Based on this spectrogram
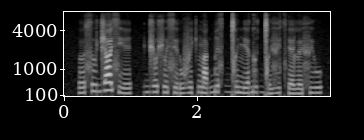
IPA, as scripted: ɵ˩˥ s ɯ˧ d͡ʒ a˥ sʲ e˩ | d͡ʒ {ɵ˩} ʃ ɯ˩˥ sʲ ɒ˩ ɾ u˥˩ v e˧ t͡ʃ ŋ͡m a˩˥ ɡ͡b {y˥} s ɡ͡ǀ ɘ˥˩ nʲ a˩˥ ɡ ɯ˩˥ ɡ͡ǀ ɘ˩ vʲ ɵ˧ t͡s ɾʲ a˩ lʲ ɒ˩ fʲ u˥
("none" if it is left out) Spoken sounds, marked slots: ɵ˥, e˥

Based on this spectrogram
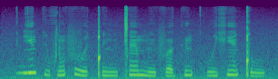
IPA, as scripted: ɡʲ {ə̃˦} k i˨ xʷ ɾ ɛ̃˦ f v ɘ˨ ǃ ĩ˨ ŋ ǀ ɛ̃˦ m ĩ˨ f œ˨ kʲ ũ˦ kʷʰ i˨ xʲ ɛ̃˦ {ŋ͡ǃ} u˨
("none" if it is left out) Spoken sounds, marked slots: ɛ̃˦, ǃ

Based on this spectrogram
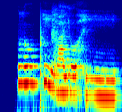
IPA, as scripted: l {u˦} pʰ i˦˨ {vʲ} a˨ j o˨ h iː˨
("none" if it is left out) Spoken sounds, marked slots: uː˦, v

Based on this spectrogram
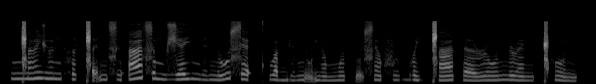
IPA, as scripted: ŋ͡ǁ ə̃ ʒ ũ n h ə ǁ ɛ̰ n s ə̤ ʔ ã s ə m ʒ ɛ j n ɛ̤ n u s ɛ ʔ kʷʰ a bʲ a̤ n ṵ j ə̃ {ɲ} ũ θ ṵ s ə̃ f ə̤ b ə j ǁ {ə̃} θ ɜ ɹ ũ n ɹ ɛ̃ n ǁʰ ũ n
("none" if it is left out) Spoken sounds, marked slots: m, ã

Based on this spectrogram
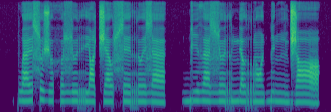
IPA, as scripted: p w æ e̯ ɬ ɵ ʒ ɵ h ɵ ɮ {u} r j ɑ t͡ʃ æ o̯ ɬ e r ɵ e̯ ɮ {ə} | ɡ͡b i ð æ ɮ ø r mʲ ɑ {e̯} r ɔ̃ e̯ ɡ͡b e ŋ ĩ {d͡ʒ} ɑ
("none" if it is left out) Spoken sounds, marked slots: ʉ, æ, o̯, d͡ʒ

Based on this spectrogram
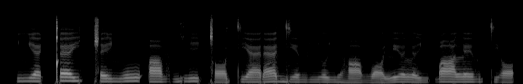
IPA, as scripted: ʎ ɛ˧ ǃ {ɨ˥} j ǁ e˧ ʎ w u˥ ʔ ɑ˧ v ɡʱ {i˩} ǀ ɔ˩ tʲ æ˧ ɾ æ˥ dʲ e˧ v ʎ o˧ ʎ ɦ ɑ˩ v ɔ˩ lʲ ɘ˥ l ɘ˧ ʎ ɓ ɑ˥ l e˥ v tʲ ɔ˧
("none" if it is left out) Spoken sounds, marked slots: ɛ˥, i˥

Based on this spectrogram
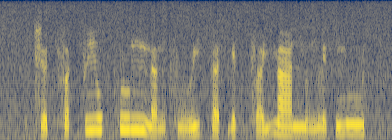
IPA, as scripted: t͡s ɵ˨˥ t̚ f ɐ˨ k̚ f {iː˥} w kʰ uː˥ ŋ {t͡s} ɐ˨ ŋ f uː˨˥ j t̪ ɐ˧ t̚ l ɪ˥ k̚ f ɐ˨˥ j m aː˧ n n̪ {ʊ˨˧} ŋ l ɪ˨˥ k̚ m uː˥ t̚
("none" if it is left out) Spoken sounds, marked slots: iː˥, n̪, ʊ˨˧

